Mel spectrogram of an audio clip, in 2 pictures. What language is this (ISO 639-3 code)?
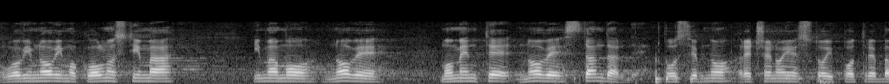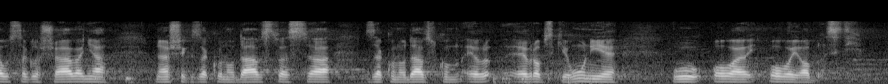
srp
